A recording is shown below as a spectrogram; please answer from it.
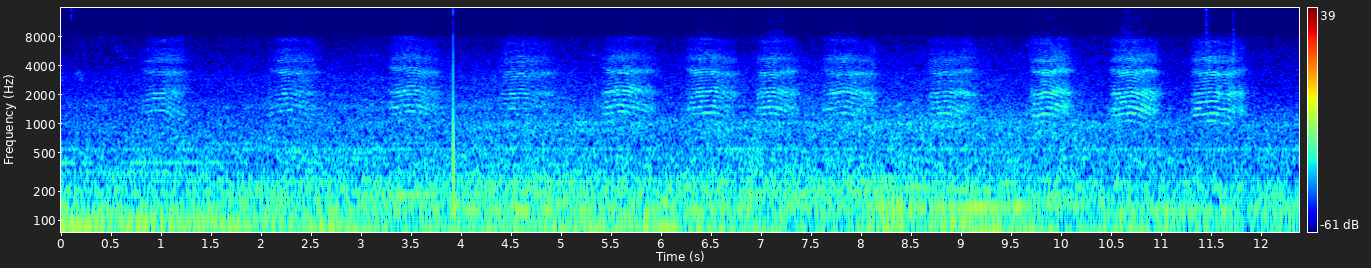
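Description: Crows cawing, a run of about a dozen calls at roughly one a second, over a faint steady low hum, with a single sharp click about four seconds in.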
